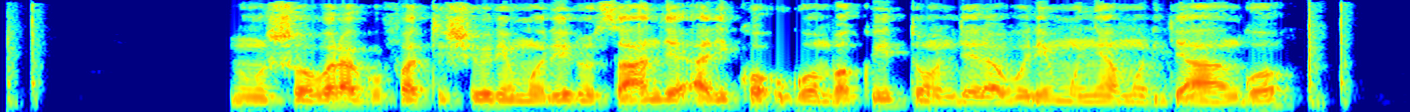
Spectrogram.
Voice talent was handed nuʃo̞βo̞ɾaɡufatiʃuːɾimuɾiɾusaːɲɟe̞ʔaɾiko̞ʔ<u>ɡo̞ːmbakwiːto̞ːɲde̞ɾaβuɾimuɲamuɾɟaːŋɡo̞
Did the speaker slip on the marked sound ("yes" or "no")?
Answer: no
